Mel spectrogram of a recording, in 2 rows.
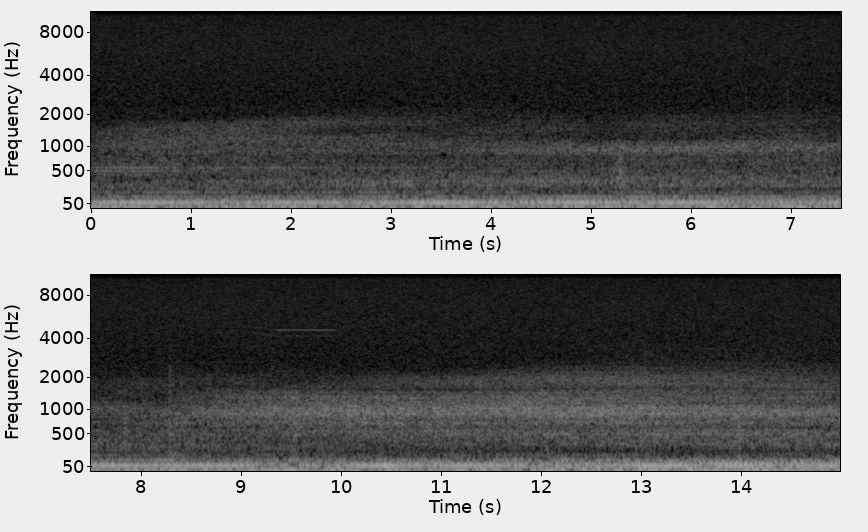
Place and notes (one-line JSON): {"title": "Chapel Fields, Helperthorpe, Malton, UK - distant firework display ...", "date": "2020-11-05 19:45:00", "description": "distant firework display ... with slightly closer tawny owl calling ... xlr SASS on tripod to Zoom F6 ... all sorts of background noise ...", "latitude": "54.12", "longitude": "-0.54", "altitude": "77", "timezone": "Europe/London"}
